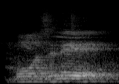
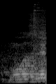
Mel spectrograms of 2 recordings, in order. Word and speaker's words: Moseley: मोजले, मोजले पता नहीं क्या बोलोगे? मोजले बोलोगे, मोजली बोलोगे?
